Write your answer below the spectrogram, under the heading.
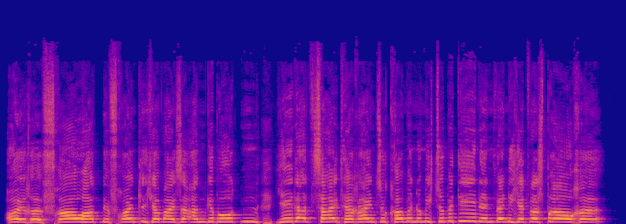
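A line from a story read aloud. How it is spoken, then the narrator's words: Impatient bellowing. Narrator (German): hatte nicht vor, das alles ein drittes Mal zu wiederholen, also brüllte er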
